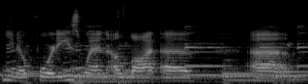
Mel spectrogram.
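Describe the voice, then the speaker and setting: A woman's voice: on the low side, fairly even intonation, a little slow, over loud music, low-quality recording. Bubbly young woman explaining a recipe. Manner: bubbly, explains food, laughs a lot. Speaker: guest. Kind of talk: casual chat.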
